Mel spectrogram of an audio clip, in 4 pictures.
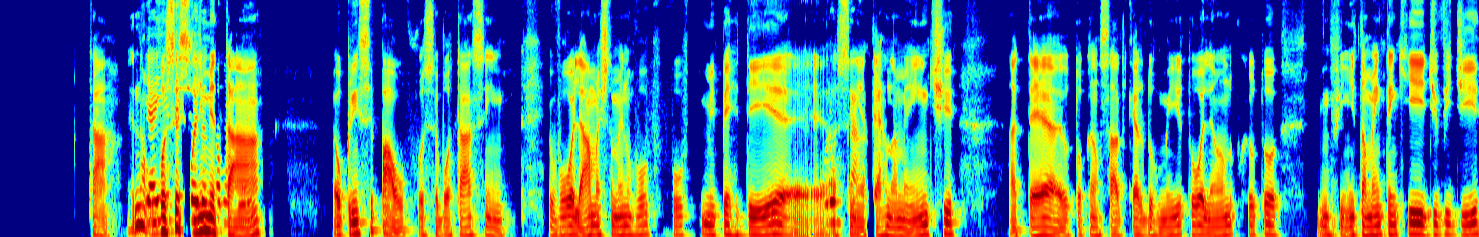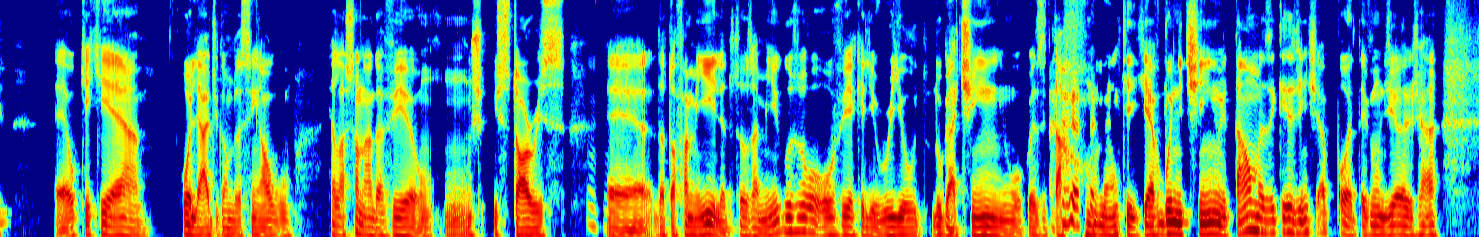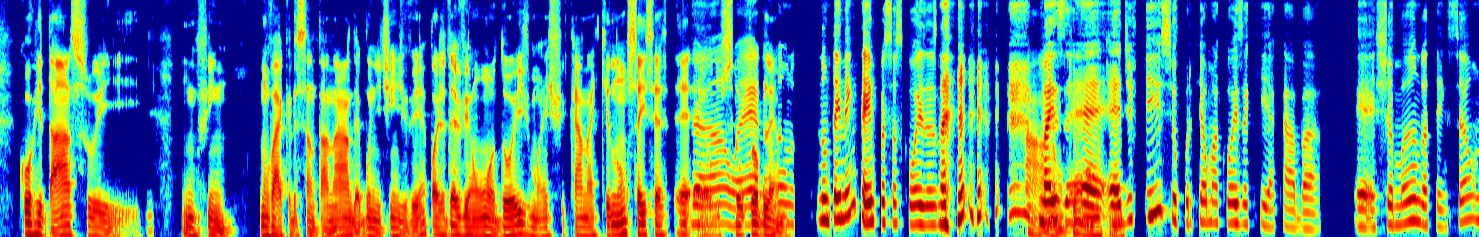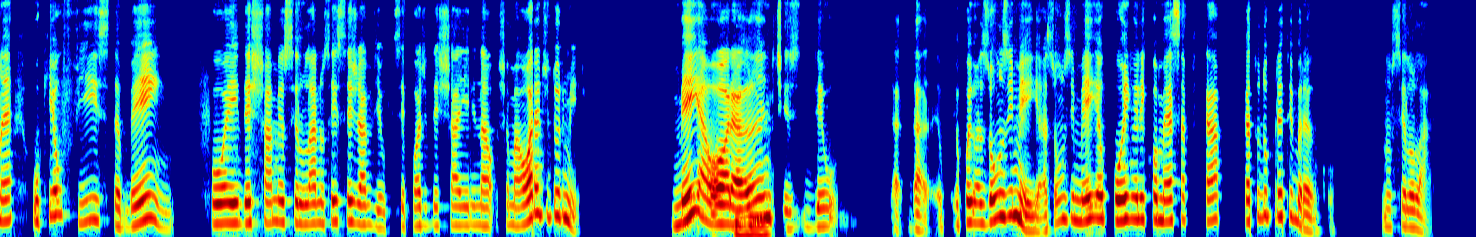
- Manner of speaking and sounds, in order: chuckle; other background noise; laugh; tapping
- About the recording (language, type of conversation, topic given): Portuguese, advice, Como posso resistir à checagem compulsiva do celular antes de dormir?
